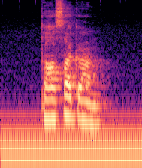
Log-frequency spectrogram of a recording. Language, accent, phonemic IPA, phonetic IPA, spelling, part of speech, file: Armenian, Eastern Armenian, /dɑsɑˈkɑn/, [dɑsɑkɑ́n], դասական, adjective, Hy-դասական.ogg
- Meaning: 1. classical, classic 2. ordinal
